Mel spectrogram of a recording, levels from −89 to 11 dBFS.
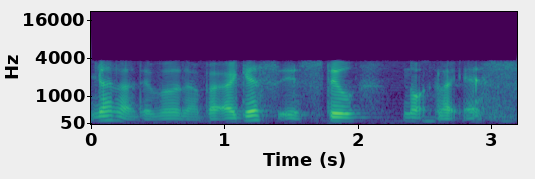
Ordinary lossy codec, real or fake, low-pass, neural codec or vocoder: none; real; 3.6 kHz; none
